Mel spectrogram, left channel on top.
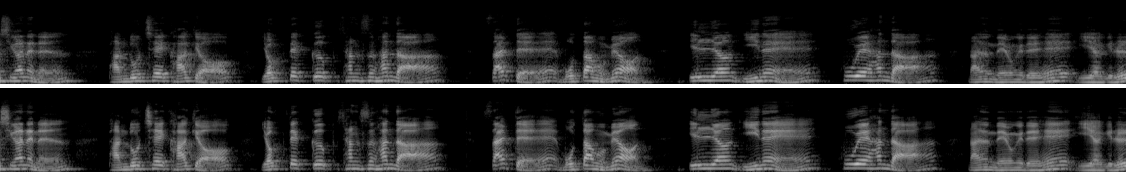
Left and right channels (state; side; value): normal; both; correlation 0.36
